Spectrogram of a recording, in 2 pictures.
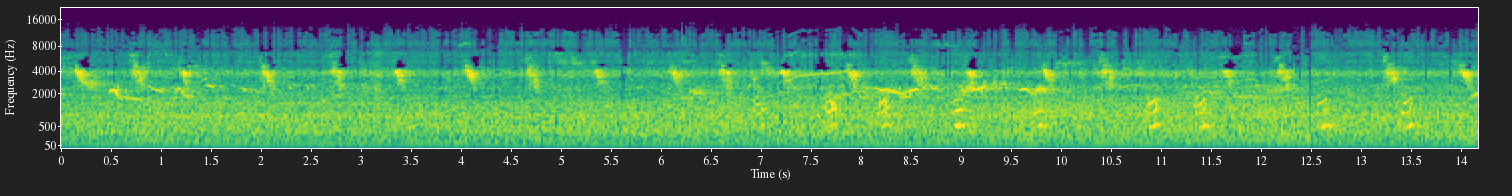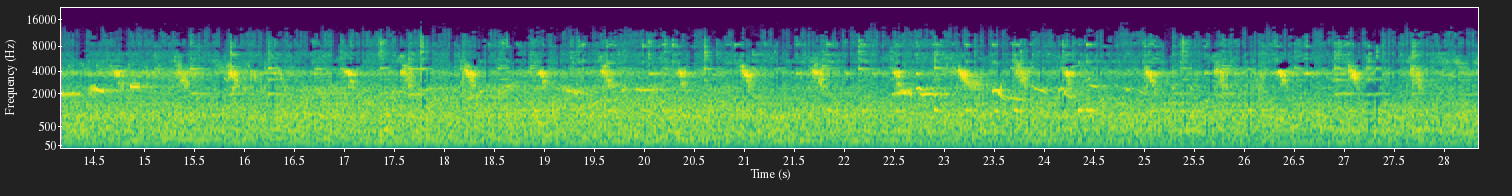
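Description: Birds singing: one bird gives short high chirps about twice a second throughout, while other birds add occasional warbling calls, over a steady outdoor hiss.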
